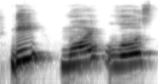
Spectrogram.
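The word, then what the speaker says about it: De Moivre: यस, तो ये बोलने में थोड़ा डिफरेंट है बट एक्चुअली ये फ्रेंच नाम है, इसलिए हम इसे इस तरह से प्रोनाउंस करते हैं, डी मोइवोस थ्योरम।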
